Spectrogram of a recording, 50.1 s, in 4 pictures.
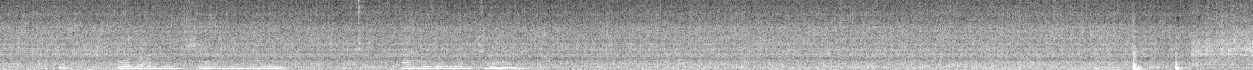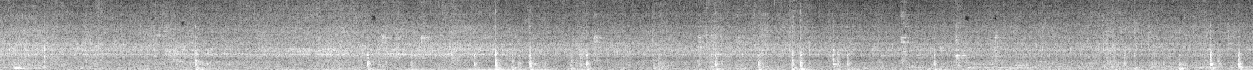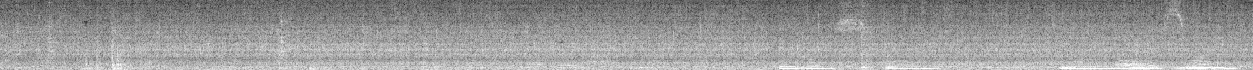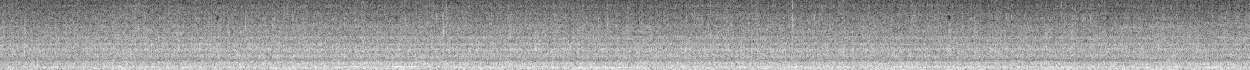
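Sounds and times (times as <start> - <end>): chicken sizzling in a frying pan: 0.0 - 50.0
spatula knocking and scraping pan: 16.2 - 22.3.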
